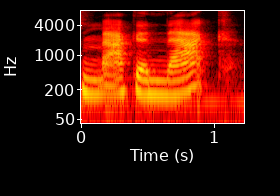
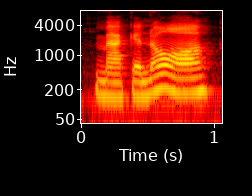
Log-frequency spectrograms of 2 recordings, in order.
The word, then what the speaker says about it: Mackinac: island it's weird because it's spelled like it should be pronounced mack and nack like it ends with the sea but it's actually pronounced Mackinac and the original Native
